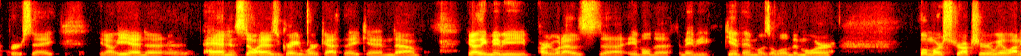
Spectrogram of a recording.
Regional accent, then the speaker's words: Michigan, United States; also born or lived in Big Rapids, Michigan / Detroit area / New York / Ohio; I was born and raised in Michigan, over in the west side of the state, in a small town called Big Rapids. And then around grade school, moved to the Detroit area.

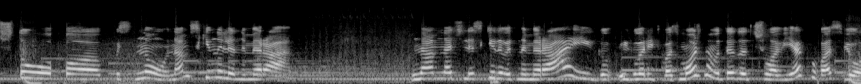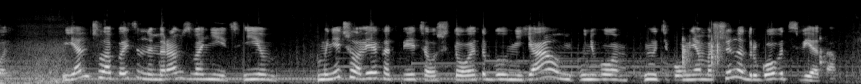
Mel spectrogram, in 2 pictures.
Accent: Moscow, Russia; also born or lived in Caucasus; я из Москвы

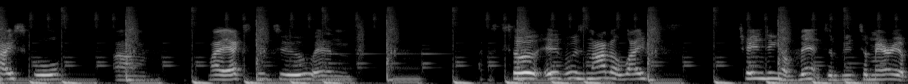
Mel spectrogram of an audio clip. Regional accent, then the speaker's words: Cincinnati, Ohio, United States; I mean, we're Cincinnati kids.

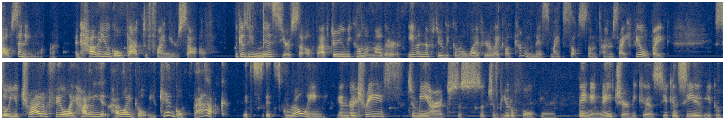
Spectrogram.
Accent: Guatemala; moved away as an adult; now in Idaho, United States; I'm from Guatemala and I've been living here for 8 years.

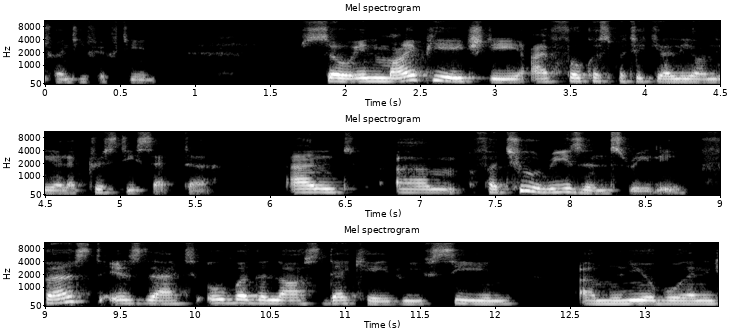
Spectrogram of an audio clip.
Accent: Nigeria; Nigeria, because I am from Nigeria

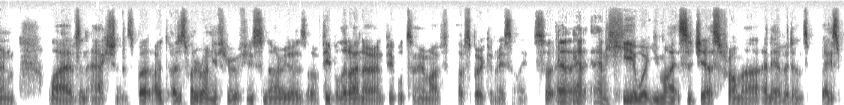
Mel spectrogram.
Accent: Australia; also born or lived in America; now in United States

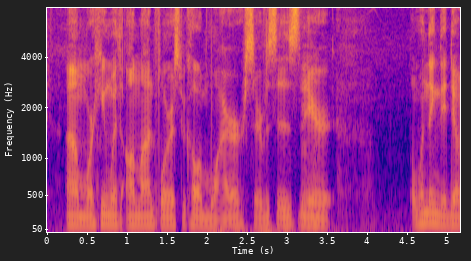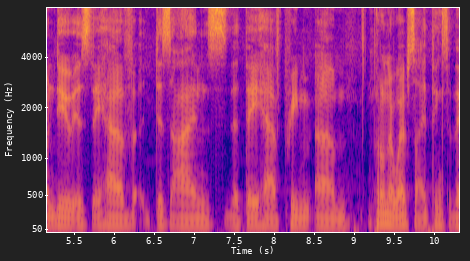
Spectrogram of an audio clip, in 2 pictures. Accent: Tennessee, United States; I'm from Tennessee, man.

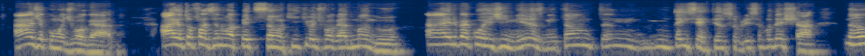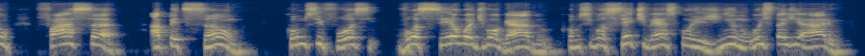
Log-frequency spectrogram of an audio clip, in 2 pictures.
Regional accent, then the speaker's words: Minas Gerais, Brazil; a gente é mineiro

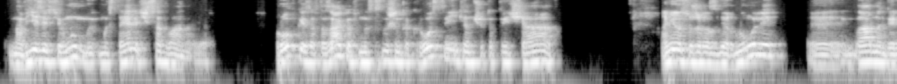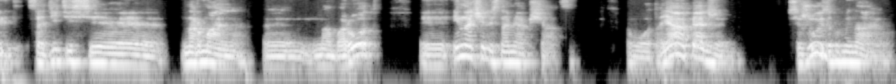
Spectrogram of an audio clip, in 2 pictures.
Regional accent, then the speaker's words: Minsk, Belarus; moved away as an adult; now in Israel; родился на бульваре э, Шевченко и, и всю жизнь там прожил

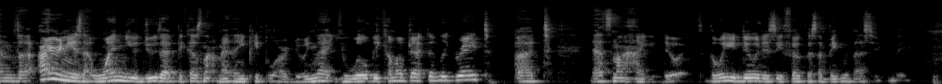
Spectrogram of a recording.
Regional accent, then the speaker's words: Woodmere, New York, United States; I grew up in Woodmere, grew up in the Five Towns

